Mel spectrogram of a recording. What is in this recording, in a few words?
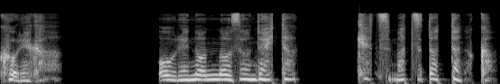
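DEAD Japanese, Voice; GF Alarm; Excutioner buhuo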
